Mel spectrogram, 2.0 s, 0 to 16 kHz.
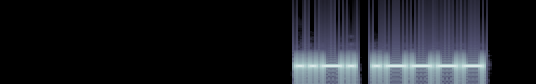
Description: Morse code, heard as a keyed tone, about 50 wpm, 700 Hz. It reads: F1
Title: Callsign Prefixes for Top 50 DXCC - 50wpm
